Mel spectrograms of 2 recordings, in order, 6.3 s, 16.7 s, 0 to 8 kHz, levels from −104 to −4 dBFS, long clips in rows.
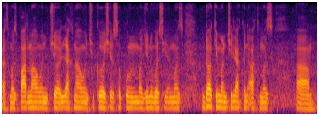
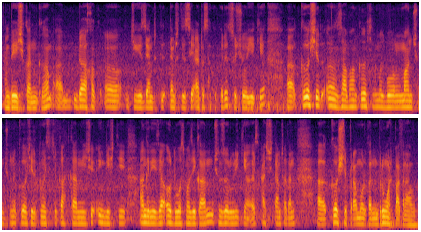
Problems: constant background noise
